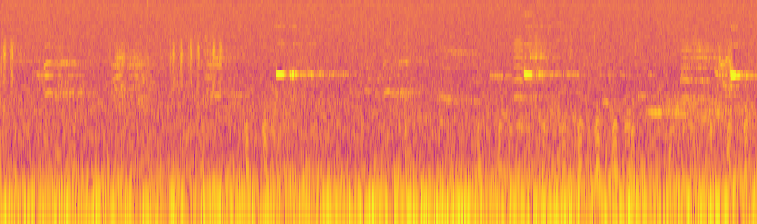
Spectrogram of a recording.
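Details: Australian wood duck (Chenonetta jubata) giving short nasal calls, some drawn out and slightly rising, scattered over several seconds above a heavy low rumble.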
